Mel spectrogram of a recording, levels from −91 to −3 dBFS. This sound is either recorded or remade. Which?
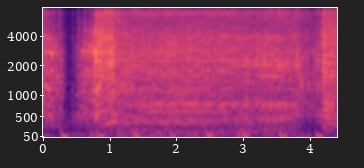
remade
